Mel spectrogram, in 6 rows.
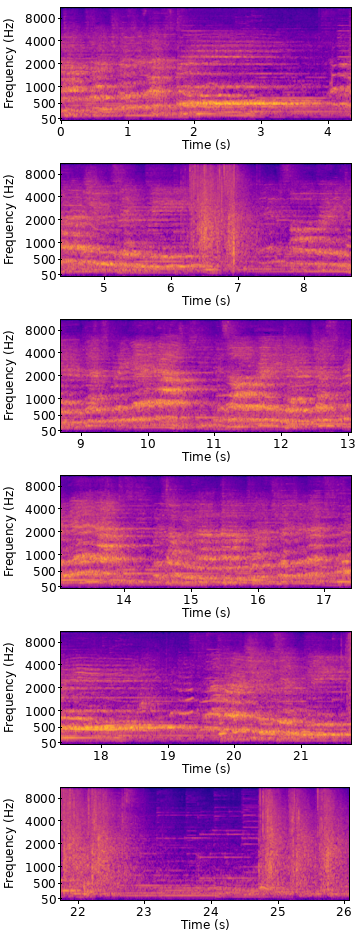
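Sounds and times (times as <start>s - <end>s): children's choir singing: 0.0s - 23.1s, 24.7s - 26.0s
instrumental accompaniment: 0.0s - 26.0s.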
